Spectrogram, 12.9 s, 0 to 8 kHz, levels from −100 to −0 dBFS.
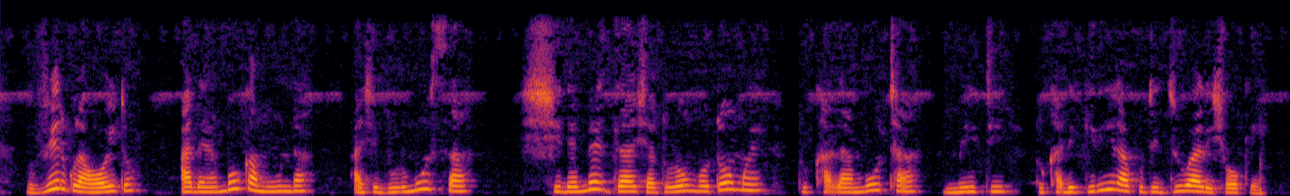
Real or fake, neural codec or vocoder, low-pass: real; none; 7.2 kHz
